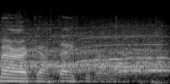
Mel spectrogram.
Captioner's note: applause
